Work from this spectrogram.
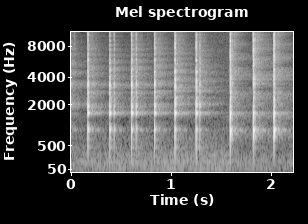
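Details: Aircraft composite part tap test: eleven crisp, ringing taps about four per second, each a clear high-pitched tone, indicating well-bonded solid laminate with no delamination.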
